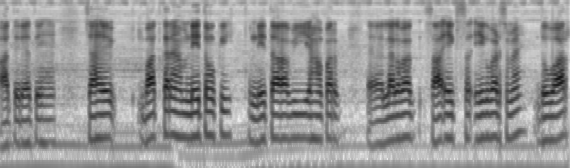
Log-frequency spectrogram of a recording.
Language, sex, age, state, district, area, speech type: Hindi, male, 30-45, Madhya Pradesh, Hoshangabad, rural, spontaneous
